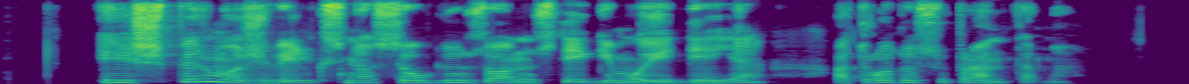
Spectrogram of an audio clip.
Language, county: Lithuanian, Vilnius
